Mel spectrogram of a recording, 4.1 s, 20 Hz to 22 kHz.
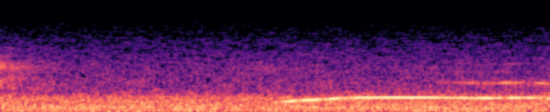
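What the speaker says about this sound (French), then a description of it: "On entend le cri du loup." A wolf howls in the fantasy video game Guild Wars 2, a single long tonal cry rising and then holding steady. It comes in partway through over a quiet, hissy ambient background and is moderately loud.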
